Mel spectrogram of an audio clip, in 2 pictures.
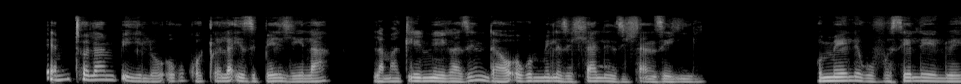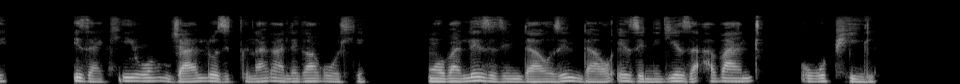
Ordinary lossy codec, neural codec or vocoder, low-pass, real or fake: AAC, 48 kbps; none; 9.9 kHz; real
